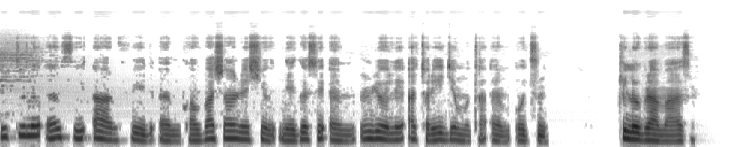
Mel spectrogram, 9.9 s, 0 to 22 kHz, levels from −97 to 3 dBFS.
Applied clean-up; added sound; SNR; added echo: classical method spectral subtraction.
